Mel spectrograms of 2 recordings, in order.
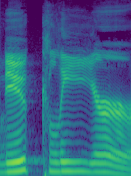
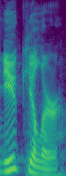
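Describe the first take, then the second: First: The word is said with a nuclear-like ending. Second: The word is said with a nucular-like ending. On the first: The speaker calls it right. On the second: The speaker calls it wrong. "You said nuclear"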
